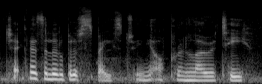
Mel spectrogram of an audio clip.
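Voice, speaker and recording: A woman guiding a yoga nidra relaxation speaks in a gravelly, mid-range voice with fairly even intonation, keeping her delivery soothing, gentle, and slow. Ambient sound is around her, along with a little hiss or hum.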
